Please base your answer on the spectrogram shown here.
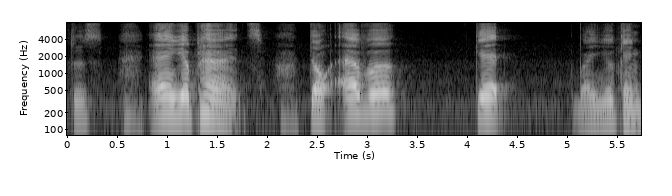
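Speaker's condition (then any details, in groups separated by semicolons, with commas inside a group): Traumatic brain injury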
